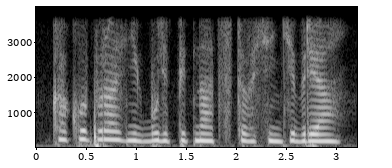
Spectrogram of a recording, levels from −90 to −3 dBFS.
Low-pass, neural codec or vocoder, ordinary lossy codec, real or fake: 3.6 kHz; none; none; real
